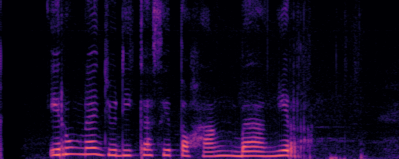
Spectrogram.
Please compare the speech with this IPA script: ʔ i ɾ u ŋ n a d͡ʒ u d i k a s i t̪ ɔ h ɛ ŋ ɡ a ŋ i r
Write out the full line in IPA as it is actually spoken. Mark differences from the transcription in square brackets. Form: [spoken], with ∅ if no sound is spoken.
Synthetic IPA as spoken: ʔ i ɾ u ŋ n a d͡ʒ u d i k a s i t̪ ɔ h [a] ŋ [b] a ŋ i r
